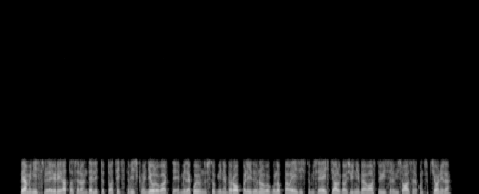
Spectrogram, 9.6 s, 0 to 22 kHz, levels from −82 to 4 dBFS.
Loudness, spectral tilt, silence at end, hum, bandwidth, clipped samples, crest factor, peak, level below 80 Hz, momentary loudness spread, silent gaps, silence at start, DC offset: -25 LUFS; -9.5 dB/octave; 0.6 s; none; 4.2 kHz; under 0.1%; 22 dB; -2 dBFS; -64 dBFS; 9 LU; none; 0.4 s; under 0.1%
